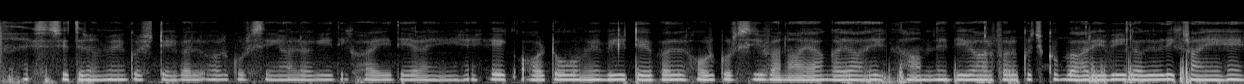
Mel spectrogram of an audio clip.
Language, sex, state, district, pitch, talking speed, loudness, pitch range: Hindi, female, Maharashtra, Dhule, 215 Hz, 155 wpm, -21 LUFS, 210-220 Hz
